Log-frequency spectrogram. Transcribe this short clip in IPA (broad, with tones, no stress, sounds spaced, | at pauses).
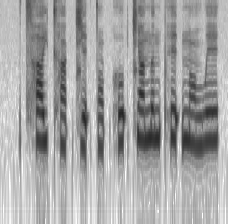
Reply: t͡sʰ a˧ j kʰ ã˨ k̚ t͡ɕ e˨ ʔ t̪ ɔ̃˨ k̚ h o˦ ʔ t͡ɕ ã˦ n̪ ə˦ n pʰ e˦ ʔ n̪ ɔ̃˧ ŋ w e˦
